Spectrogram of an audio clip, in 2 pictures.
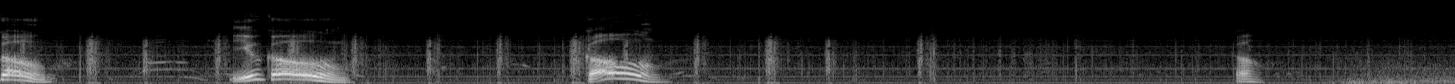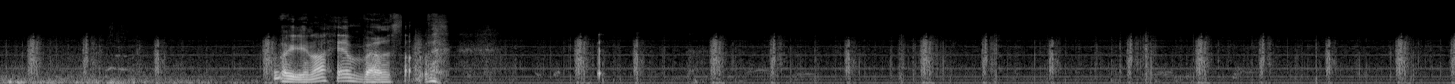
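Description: Footsteps tread steadily on dry ground.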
